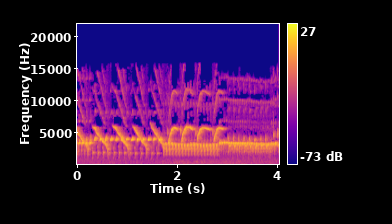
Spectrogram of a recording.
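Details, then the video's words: Timbrado Español canary at a singing competition and show in Greece, 26 November 2015, individual class C2: fast repeated descending chirped notes giving way to looping rolled phrases and a steady high trill. "Καναρινιών Φωνής Timbrado Español"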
